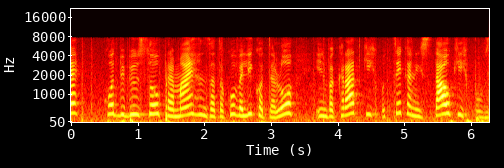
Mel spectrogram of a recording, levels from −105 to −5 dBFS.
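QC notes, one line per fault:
The speech sits about 21 dB above the room noise, and the band stops near 7.7 kHz, which fits G.722 wideband telephone coding at its full 64 kbit/s rate with only faint traces of the coding.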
